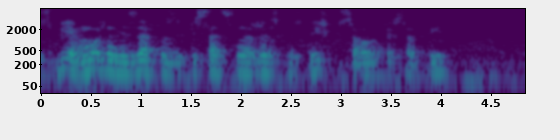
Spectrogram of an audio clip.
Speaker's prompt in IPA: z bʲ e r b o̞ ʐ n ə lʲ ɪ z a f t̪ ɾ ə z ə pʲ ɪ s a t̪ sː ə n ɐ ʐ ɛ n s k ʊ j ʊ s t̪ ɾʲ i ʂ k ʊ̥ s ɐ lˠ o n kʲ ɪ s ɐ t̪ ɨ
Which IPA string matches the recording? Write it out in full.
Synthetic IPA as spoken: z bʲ e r m o̞ ʐ n ə lʲ ɪ z a f t̪ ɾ ə z ə pʲ ɪ s a t̪ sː ə n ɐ ʐ ɛ n s k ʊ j ʊ s t̪ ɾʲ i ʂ k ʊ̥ s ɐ lˠ o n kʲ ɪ s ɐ t̪ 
